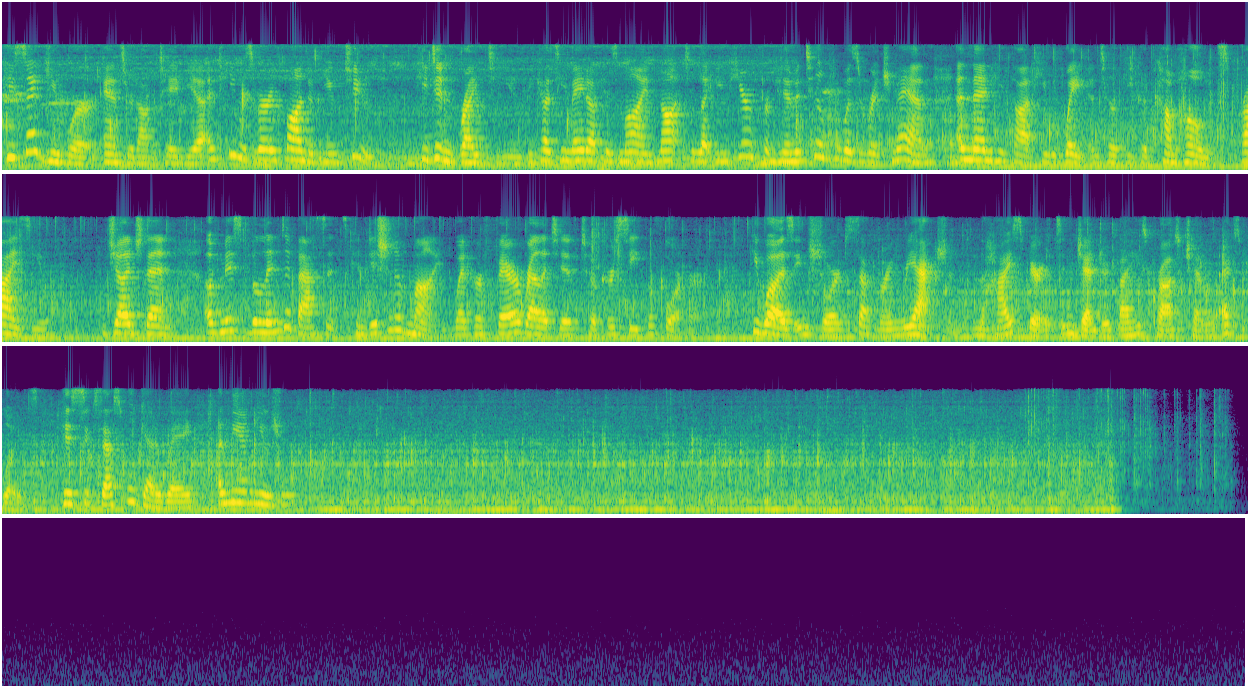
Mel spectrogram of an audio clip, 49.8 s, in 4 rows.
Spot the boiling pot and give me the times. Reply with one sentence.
The boiling pot can be heard from 0.0 to 36.1 s.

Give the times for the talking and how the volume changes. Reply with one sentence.
The talking can be heard from 0.0 to 27.9 s, at a steady volume.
